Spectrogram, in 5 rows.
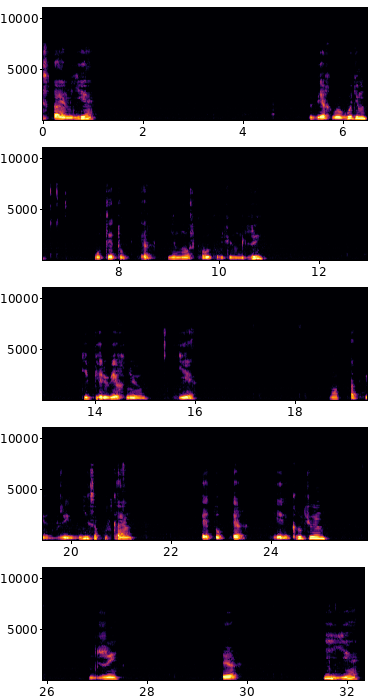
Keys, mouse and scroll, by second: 0.4 e, 4.9-5.4 scroll down 1, 6.7 click, 8.3 r, 10.1 g, 13.9 click, 15.5 e, 18.1 click, 19.3 g, 22.0 click, 23.1 r, 26.7 g, 29.3 r, 31.7 e.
